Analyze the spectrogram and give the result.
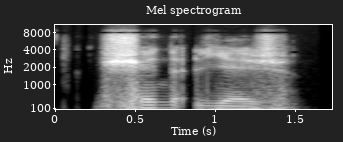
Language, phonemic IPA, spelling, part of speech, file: French, /ʃɛn.ljɛʒ/, chêne-liège, noun, LL-Q150 (fra)-chêne-liège.wav
- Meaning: cork oak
